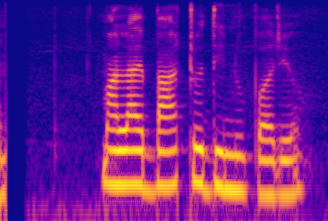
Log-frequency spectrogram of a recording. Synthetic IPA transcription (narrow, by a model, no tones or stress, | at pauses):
mʌlajbaʈod̪inupʌɾjo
